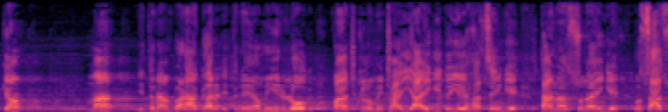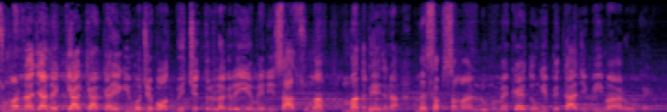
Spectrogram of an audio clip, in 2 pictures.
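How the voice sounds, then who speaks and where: A nervous young bride, proud and fretful, pleading earnestly in a high, bright voice, as a male preacher acts her out. A long hall echo hangs on every phrase, with soft music behind. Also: fairly even intonation, fairly quick. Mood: worried. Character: young newlywed daughter-in-law, nervous and proud.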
